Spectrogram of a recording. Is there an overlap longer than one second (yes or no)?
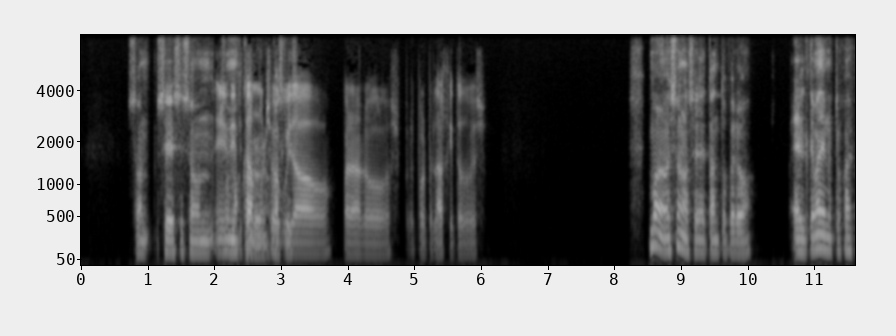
yes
